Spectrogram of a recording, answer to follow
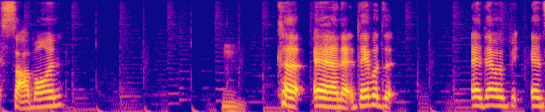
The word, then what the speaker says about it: Samoan: And then like other Actually, it's Samoan. The Rock is Samoan. I know Samoan people. It's like Samoan's correct too. It's just not, how it's usually pronounced there.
